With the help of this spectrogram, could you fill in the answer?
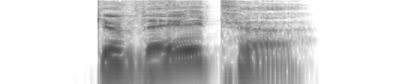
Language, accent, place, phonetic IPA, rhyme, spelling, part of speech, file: German, Germany, Berlin, [ɡəˈvɛltə], -ɛltə, gewellte, adjective, De-gewellte.ogg
- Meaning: inflection of gewellt: 1. strong/mixed nominative/accusative feminine singular 2. strong nominative/accusative plural 3. weak nominative all-gender singular 4. weak accusative feminine/neuter singular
